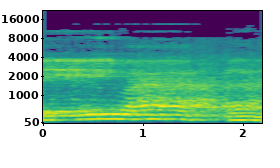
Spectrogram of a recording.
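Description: A man chanting in long, drawn-out melodic notes whose pitch bends slowly, amplified through a handheld microphone.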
